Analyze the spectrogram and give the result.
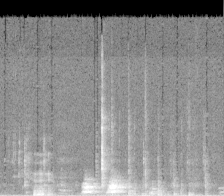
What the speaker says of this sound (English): Dogs barking upstairs.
